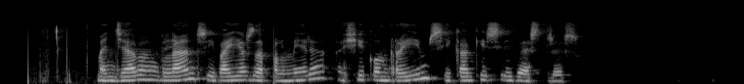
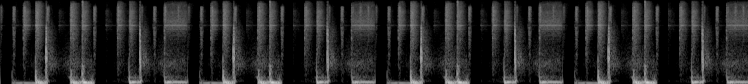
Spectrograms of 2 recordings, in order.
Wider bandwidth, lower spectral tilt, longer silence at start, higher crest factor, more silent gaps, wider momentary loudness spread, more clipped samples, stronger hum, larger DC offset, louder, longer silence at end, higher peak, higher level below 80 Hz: second, 7.8 kHz vs over 20 kHz; first, -5 dB/octave vs -3 dB/octave; first, 0.4 s vs 0 s; about the same, 20 dB vs 18 dB; neither; first, 15 LU vs 4 LU; neither; neither; neither; second, -29 LUFS vs -25 LUFS; first, 1.7 s vs 0 s; second, -12 dBFS vs -8 dBFS; second, -66 dBFS vs -32 dBFS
